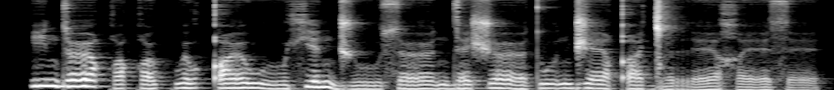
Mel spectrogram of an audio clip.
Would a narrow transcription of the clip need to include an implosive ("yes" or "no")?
no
